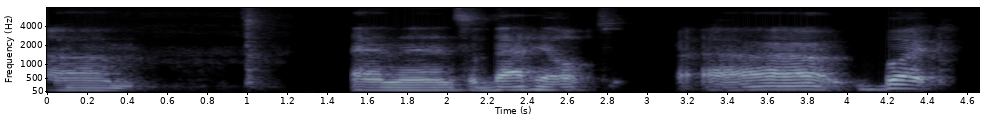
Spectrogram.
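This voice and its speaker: Here a man speaks with an American accent. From US South, Mississippi and Memphis. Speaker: singer-songwriter. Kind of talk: casual interview chat. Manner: halting, many fillers and repeats.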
